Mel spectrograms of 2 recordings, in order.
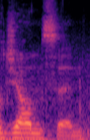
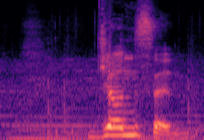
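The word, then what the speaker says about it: Jonson: wow that's really bad johnson john's oh it's john stun sorry i didn't realize that was um saying the primark's name wrong uh lionel johnston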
